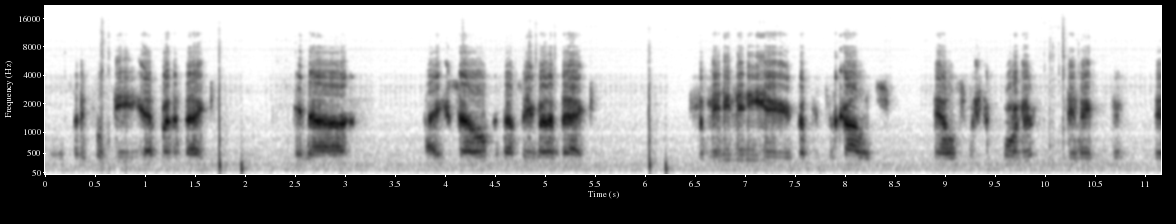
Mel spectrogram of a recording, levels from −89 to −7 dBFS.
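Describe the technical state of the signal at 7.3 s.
The signal at 7.3 s is intact, with no audible fault at that point.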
